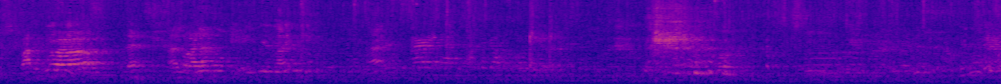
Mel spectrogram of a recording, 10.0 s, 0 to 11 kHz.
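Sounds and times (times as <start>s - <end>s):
faint voices in a room: 0.0s - 10.0s.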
